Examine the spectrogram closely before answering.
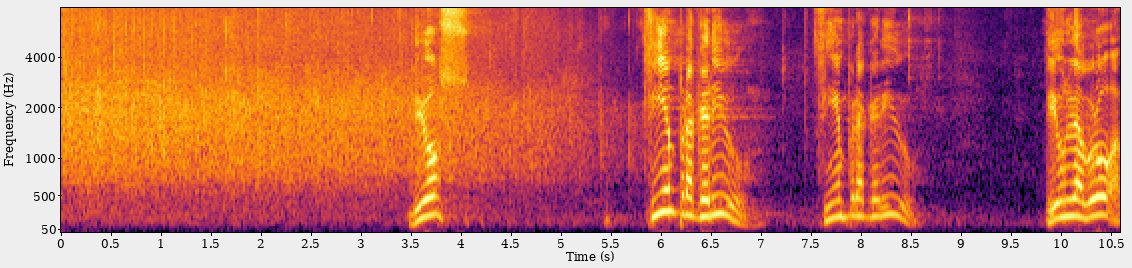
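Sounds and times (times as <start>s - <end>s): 
audience applause: 0.0s - 5.8s
speech: 3.4s - 4.2s, 5.8s - 6.9s, 7.5s - 8.6s, 9.8s - 10.5s.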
